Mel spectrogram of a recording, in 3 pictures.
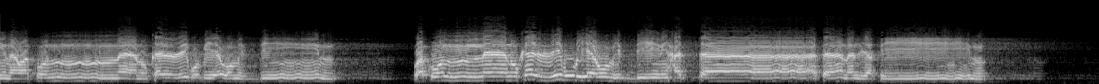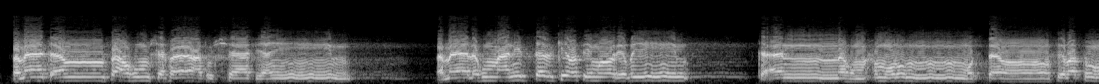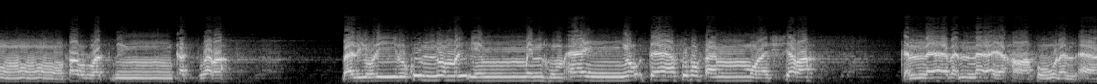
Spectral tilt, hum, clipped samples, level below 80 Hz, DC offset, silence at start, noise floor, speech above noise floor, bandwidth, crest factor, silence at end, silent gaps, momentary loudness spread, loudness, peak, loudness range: -5.5 dB/octave; none; under 0.1%; -68 dBFS; under 0.1%; 0 s; -59 dBFS; 46 dB; 9.8 kHz; 14 dB; 0 s; none; 7 LU; -12 LUFS; 0 dBFS; 3 LU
